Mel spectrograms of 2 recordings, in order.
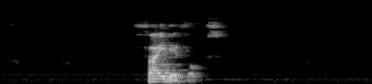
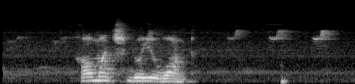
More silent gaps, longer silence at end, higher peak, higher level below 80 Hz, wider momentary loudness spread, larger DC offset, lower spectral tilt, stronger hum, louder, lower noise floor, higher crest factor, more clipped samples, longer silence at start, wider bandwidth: neither; first, 1.5 s vs 0.25 s; about the same, -2 dBFS vs -2 dBFS; second, -64 dBFS vs -54 dBFS; about the same, 17 LU vs 18 LU; neither; second, -4 dB/octave vs -7.5 dB/octave; neither; second, -19 LUFS vs -13 LUFS; first, -67 dBFS vs -43 dBFS; first, 24 dB vs 16 dB; neither; first, 1.35 s vs 0.75 s; first, 9.2 kHz vs 7 kHz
